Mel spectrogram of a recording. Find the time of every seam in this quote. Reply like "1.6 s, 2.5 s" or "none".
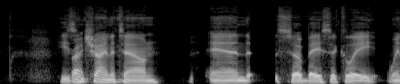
1.9 s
